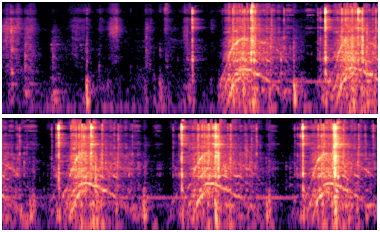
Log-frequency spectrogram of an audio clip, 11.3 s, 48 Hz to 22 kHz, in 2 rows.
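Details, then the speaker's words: Predator Super Quiet Inverter 2000 generator that sat a while: repeated pull-starter strokes about every two seconds, engine spins freely but never catches; no-start because the intake and exhaust pushrods had come off the rocker arms, so the valves don't open. Fixed by reseating the pushrods and adjusting valve lash. "the push rods are not in the arm so the valves are not opening and closing when we're pulling the engine thus it will not start"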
